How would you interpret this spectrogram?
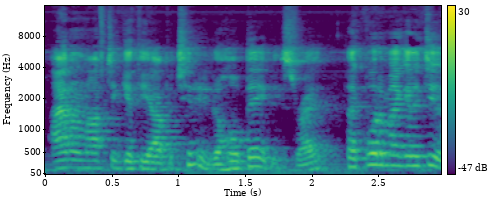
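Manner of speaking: usual speaking voice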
